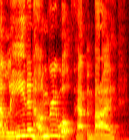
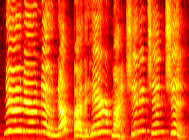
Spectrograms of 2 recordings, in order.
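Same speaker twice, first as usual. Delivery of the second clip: squeaky little pig; 12 semitones higher than usual. Acted. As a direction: squeal it like a tiny panicked pig. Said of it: "the little pig replied".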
